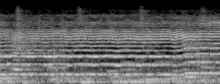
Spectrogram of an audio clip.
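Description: Saxophone holding one long note that slides up to a higher note near the end, playing a gospel tune over a low accompaniment.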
